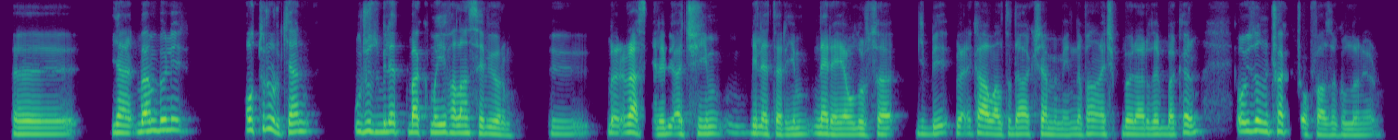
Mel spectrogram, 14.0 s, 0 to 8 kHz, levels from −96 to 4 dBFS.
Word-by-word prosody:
Eee, 135 0 +1 0.3
yani, 170 0 +2
ben, 200 +2 +5
böyle, 225 -2 +2 0.5
otururken 195 - +1 0.3
ucuz 185 -1 +1
bilet 185 0 0
bakmayı 175 0 +4
falan 165 0 +3
seviyorum. 140 -8 -1 0.3
Eee, 140 +2 -9 0.2
böyle, 160 +1 -1
rastgele 140 -5 +2
bir 150 - -1
açayım, 145 +1 -1 0.3
bilet 145 -3 +1
arayayım 135 +3 -2
nereye 130 -3 +3
olursa 130 +1 +1 0.2
gibi, 145 +4 -4
böyle, 150 -1 -3
kahvaltıda, 140 -2 +2
akşam 140 0 -1
yemeğinde 130 +1 -4
falan 145 +2 -1
açıp, 135 +1 -5
böyle, 140 -2 +2
arada 135 +1 +1
bir 135 - -6
bakarım. 165 +8 0 0.3
O 195 - +3
yüzden 205 +2 +5
uçak 190 -1 0
çok - - -2
fazla 125 -1 -2
kullanıyorum. 120 0 -6
145 Hz, 155 wpm, -23 LUFS, 135-175 Hz, 0.5 s, ben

